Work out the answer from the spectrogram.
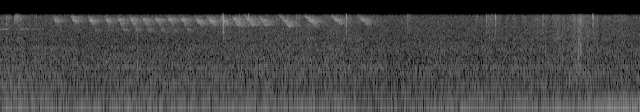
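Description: Small bird chirping a rapid run of short, falling high notes, about four or five a second, starting about half a second in and stopping before four seconds, over a steady background hiss. A low rumble swells near the end.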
